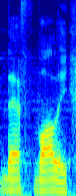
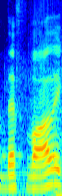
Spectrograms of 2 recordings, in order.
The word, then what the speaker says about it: Death Valley: Eu acho que pronunciei certo, quando tem TH aí, tá, equivale ao som de F, Death Valley.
